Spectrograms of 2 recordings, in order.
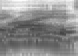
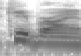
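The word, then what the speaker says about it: Ke'Bryan: Well, Chip was saying his first name wrong. I think. Cabrian. It's Key Brian Hayes. That's how you pronounce it. He was calling it Cabrian.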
